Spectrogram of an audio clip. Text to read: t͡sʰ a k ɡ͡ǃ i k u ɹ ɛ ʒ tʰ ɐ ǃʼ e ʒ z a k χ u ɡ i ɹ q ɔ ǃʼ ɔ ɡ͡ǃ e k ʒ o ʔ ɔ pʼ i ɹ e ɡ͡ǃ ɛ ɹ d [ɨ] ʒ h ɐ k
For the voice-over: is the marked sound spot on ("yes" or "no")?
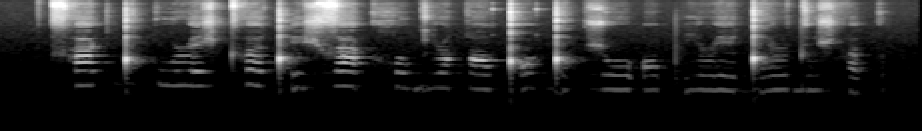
yes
